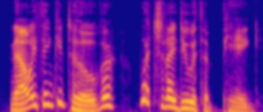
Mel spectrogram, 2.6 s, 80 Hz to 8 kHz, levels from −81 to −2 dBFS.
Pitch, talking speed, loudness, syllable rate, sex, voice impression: 185 Hz, 275 wpm, -18 LUFS, 5.9 syllables/s, male, masculine, adult-like, refreshing, slightly sincere, slightly lively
